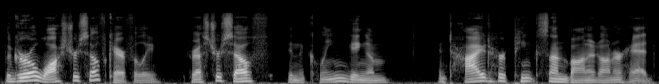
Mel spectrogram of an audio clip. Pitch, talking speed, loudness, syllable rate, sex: 115 Hz, 175 wpm, -21 LUFS, 4.9 syllables/s, male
